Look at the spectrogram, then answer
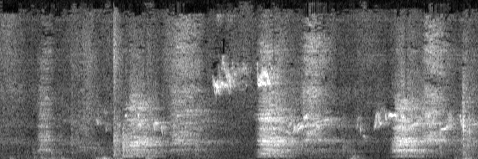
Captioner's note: out of breath heavy breathing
